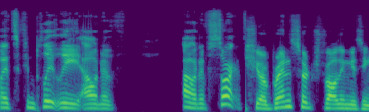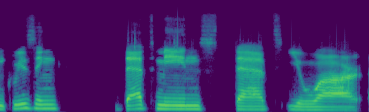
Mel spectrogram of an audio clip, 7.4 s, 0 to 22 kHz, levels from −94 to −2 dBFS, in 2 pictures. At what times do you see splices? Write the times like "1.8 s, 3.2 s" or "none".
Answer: 2.4 s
